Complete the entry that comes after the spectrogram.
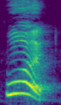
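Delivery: high shouted "What?" from another room; Larry yelling back. Retold or imitated. Larry shouting back from another room, annoyed. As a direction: call back irritated from far away.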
